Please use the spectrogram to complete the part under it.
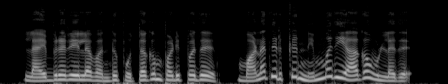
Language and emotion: Tamil, happy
